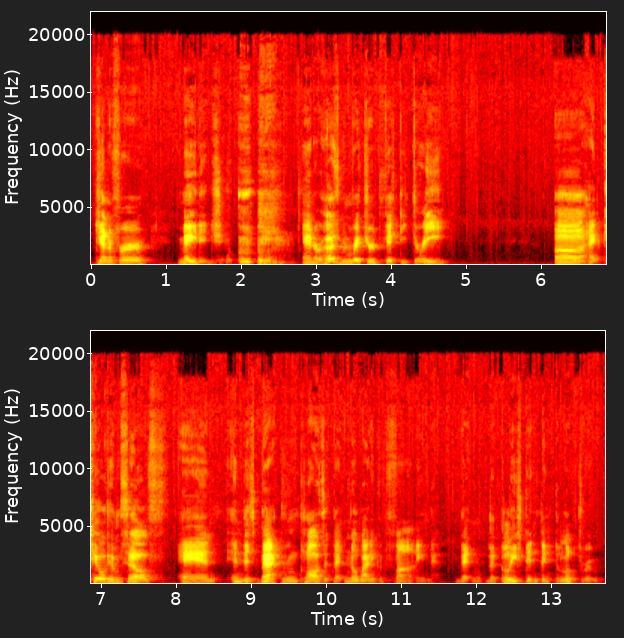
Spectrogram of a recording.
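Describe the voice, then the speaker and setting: A man hosting a casual news commentary show, musing wryly over odd stories and often clearing his throat. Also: medium pitch, animated, takes it slowly, sharp tone.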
